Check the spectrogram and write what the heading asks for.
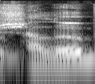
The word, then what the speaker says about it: Shalhoub: Um, Yeah, when Tony how do you pronounce his last name? Shalhoub.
